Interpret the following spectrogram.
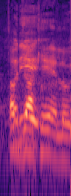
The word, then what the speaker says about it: Loev: The main thing is, I think you spell it anyhow, it's love at the end of the day.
